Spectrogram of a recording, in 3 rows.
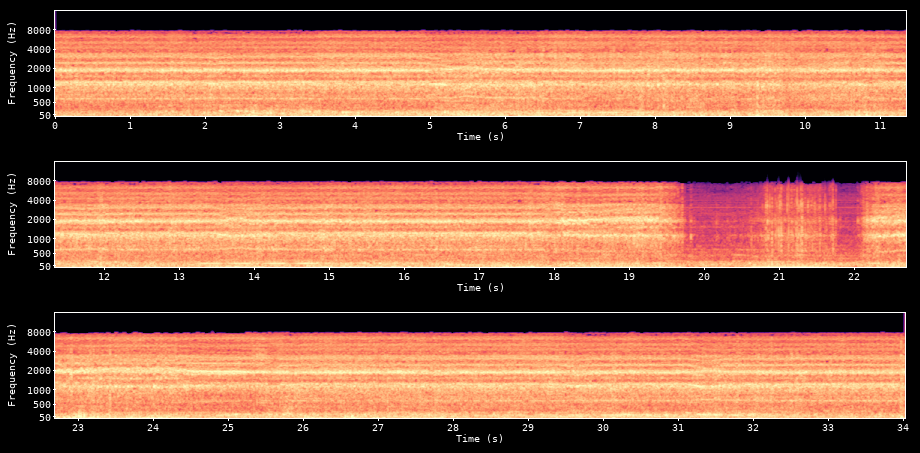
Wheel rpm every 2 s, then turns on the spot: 160, 160, 160, 160, 160, 160, 160, 160, 160, 140, 10, 120, 160, 160, 160, 160, 160.
none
